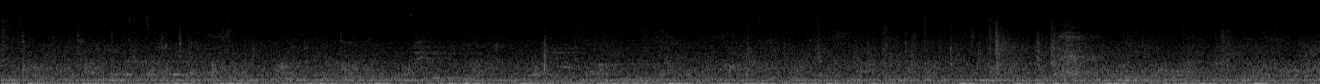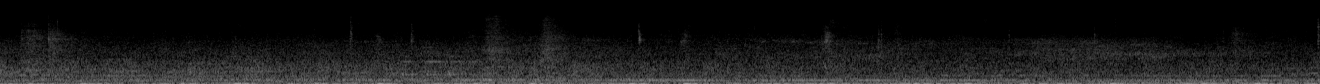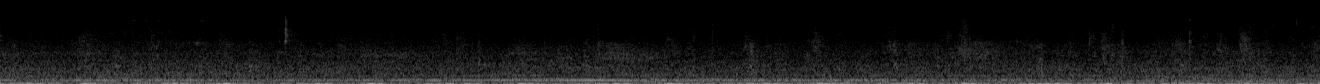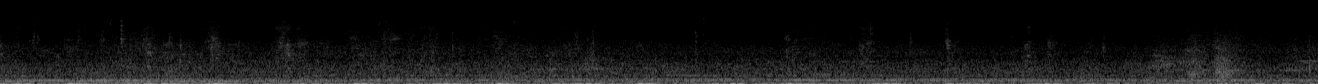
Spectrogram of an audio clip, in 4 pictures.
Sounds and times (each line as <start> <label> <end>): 0.0 Walking through the shop 52.7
